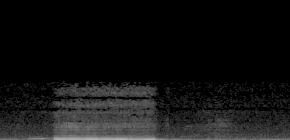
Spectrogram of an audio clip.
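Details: Dog snoring while sleeping calmly and comfortably: one long, low, buzzing snore on the in-breath, then quiet breathing; snoring.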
